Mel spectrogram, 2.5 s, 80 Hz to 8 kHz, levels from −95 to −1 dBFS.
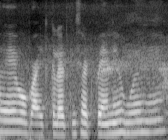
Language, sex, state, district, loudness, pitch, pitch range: Hindi, female, Uttar Pradesh, Hamirpur, -18 LUFS, 185 Hz, 170-195 Hz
